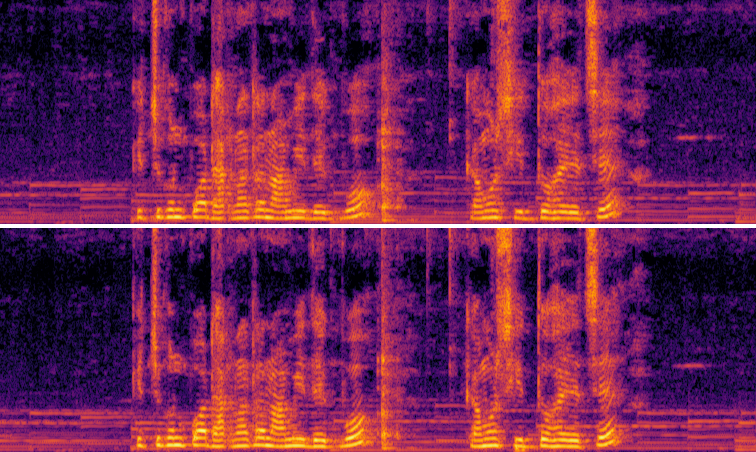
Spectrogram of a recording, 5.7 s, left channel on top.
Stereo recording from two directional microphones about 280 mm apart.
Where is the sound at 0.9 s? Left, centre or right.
Right.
